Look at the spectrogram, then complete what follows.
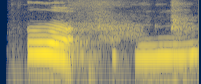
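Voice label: "crocodile", Mandarin Chinese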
